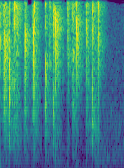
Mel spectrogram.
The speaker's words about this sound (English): So, ladies and gentlemen of the IF fraternity, please put your hands together in welcoming Manoj Bora.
